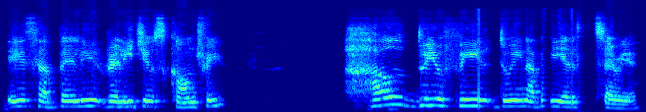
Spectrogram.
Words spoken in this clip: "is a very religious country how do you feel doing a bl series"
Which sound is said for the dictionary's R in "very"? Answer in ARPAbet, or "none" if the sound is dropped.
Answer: L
